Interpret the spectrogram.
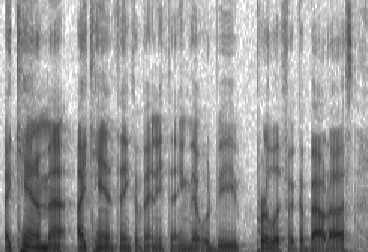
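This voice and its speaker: A man's voice: fairly low pitch, fairly even intonation, a little fast, vocal fry. Giggly, rambling young man co-host. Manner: rambling, giggly, with many restarts. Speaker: podcast co-host. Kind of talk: casual comedy chat.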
